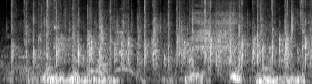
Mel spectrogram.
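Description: Steady applause from an audience at the Sendezentrum show stage, welcoming the first speaker, a dense wash of many hands clapping continuously for a few seconds at fairly even loudness, with a faint murmur of voices underneath.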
